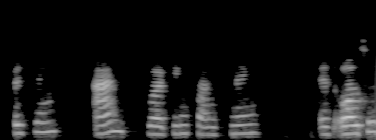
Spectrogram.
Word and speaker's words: phishing: if it is insecure basically facing is pronounced as fishing and working functioning is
